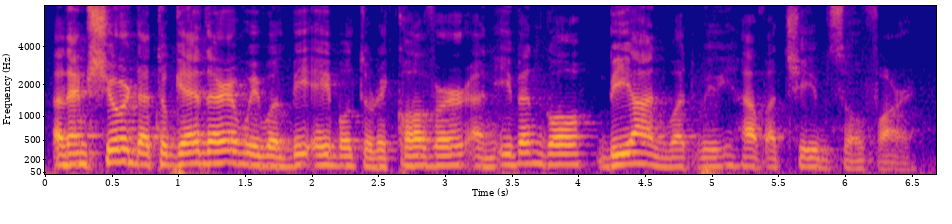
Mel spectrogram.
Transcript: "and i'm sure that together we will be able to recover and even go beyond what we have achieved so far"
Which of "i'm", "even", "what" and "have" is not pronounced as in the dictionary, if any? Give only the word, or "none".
none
